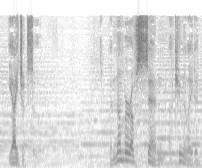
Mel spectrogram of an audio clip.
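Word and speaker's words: Iaijutsu: Sen are required to perform yaijutsu. sorry, my throat was a little off. What I meant to pronounce it is yaijutsu.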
